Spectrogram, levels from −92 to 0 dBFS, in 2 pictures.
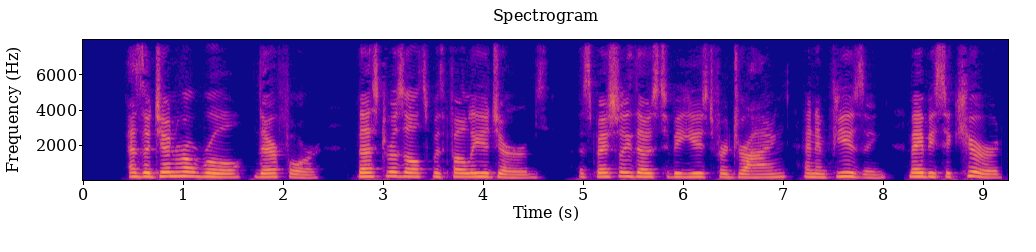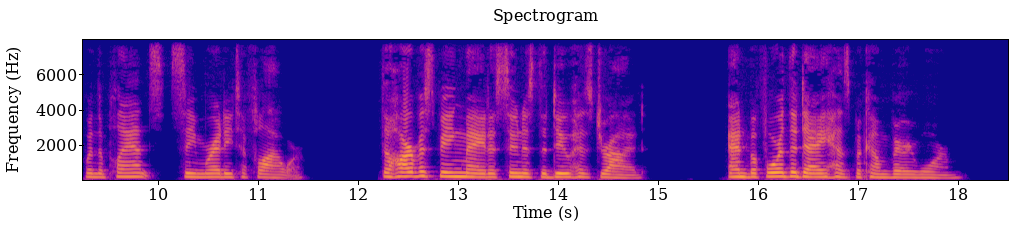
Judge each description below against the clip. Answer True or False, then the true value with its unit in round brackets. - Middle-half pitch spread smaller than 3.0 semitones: True (2.5 semitones)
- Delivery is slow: False (155 wpm)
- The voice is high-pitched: True (205 Hz)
